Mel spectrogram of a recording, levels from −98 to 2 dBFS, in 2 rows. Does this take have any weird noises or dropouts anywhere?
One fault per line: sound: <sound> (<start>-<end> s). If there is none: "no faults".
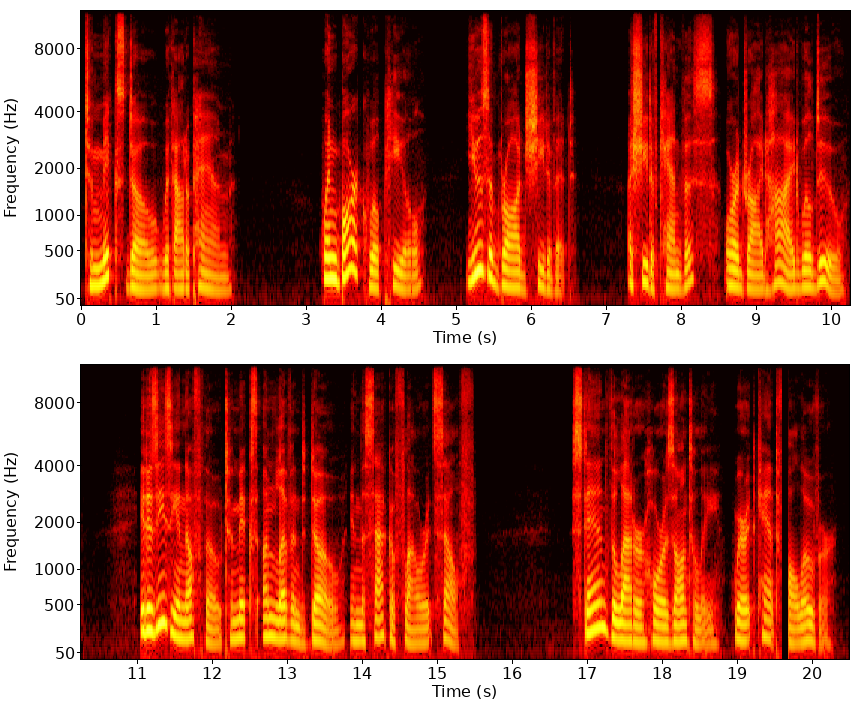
sound: dropout (19.6-19.7 s)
